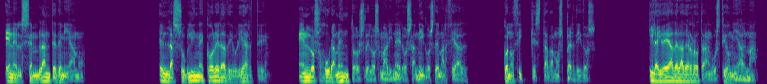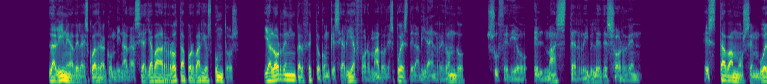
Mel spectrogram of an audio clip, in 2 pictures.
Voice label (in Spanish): NARRATIVA EN PRIMERA PERSONA; 22Trafalgar22; Galdós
